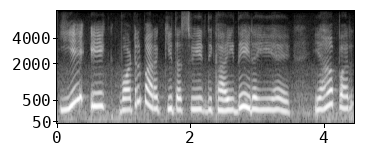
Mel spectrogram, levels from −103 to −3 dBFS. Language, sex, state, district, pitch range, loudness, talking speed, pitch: Hindi, female, Rajasthan, Jaipur, 275-335 Hz, -12 LUFS, 150 wpm, 285 Hz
